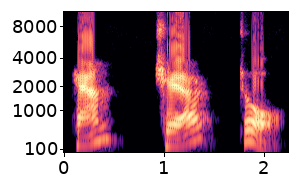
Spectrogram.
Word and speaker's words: concerto: Concerto. Can you repeat after me? Can, chair, to.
